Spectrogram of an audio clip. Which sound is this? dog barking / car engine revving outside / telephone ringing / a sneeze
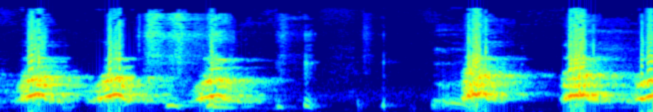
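dog barking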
